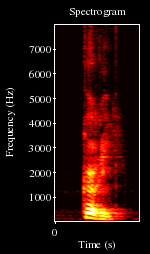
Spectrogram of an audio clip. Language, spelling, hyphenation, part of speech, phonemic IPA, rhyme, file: Dutch, curry, cur‧ry, noun, /ˈkʏ.ri/, -ʏri, Nl-curry.ogg
- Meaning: 1. the spicy condiment curry powder 2. a curry dish 3. curry ketchup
